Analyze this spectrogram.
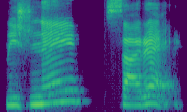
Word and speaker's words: lishne sare: Lishne sare, right? You got 2 syllable stresses in that word. It's hyphenated, but the stress of the trope will go on sare, re.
